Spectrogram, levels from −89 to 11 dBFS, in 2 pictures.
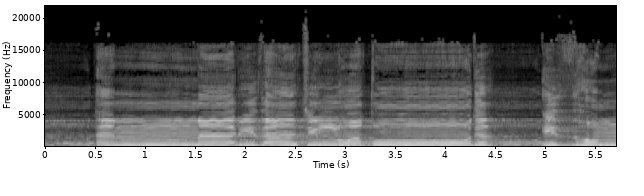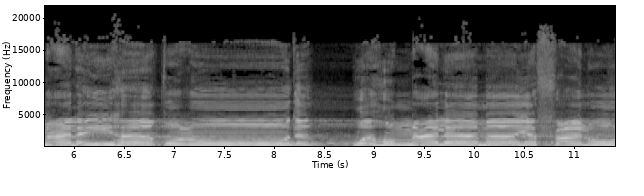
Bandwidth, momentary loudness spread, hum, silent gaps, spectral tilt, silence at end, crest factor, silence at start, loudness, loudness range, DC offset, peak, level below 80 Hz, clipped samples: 17.5 kHz; 5 LU; none; none; -1 dB/octave; 0 s; 12 dB; 0 s; -16 LUFS; 1 LU; under 0.1%; -4 dBFS; -70 dBFS; under 0.1%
